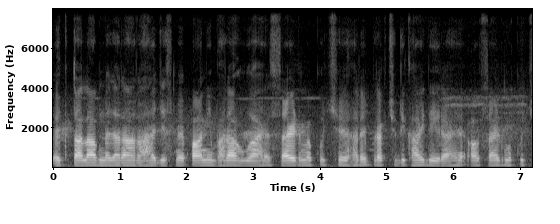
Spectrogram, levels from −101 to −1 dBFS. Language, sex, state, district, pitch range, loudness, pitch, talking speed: Hindi, male, Bihar, Sitamarhi, 120-125 Hz, -27 LUFS, 120 Hz, 200 wpm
